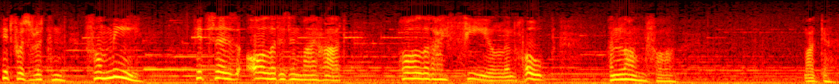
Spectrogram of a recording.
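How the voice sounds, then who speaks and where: An actor playing an earnest, lovestruck prince with ardent, halting delivery in a 1940s radio drama. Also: male voice, a little high, lively intonation. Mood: tender, pleading. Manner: ardent, halting, breathy declarations. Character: lovestruck, earnest prince wooing an opera singer. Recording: dull vintage radio recording with music.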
